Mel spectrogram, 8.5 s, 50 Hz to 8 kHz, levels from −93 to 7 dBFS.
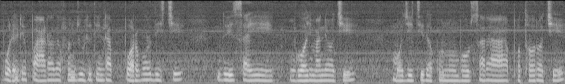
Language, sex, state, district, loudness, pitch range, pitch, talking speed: Odia, female, Odisha, Sambalpur, -17 LUFS, 180-195 Hz, 185 Hz, 125 wpm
